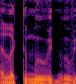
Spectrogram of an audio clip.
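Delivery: put-on reservation accent. Podcast host mimics how some people say a phrase, in a Rez accent. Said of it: "with like a Rez accent".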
